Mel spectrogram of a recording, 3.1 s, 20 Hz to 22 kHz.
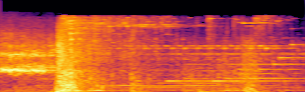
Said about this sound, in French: En 1954, Édouard Ravel et son épouse Angèle Bonnet sont victimes d'un accident de voiture.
